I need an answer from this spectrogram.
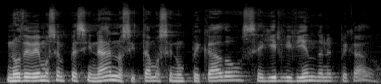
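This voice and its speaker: Chilean male pastor, expository sermon, high voice, rhetorical questions, dynamics from loud to hushed. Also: little pitch movement, quick pace. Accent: Chilean Spanish. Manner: rhetorical questions, frequent "¿no es cierto?", swings between loud and hushed. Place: church chapel.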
